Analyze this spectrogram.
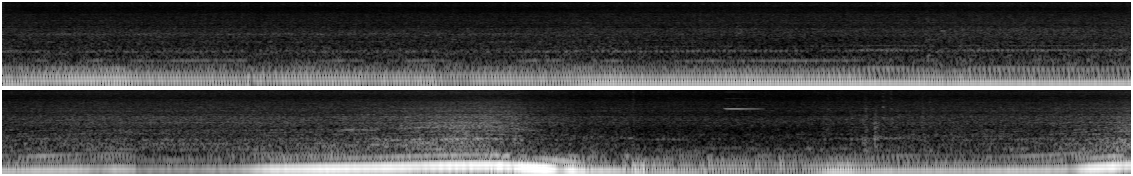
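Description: An engine idles with a low, steady hum.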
